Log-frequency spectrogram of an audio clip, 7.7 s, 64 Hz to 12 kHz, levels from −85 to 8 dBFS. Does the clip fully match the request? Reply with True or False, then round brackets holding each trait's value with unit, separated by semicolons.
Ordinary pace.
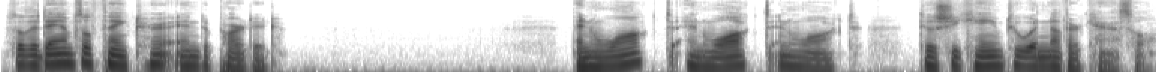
True (150 wpm)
